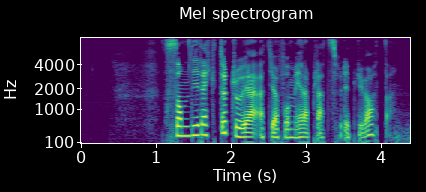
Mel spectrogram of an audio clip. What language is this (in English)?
Swedish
